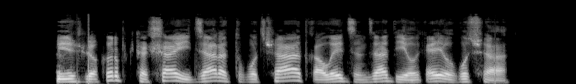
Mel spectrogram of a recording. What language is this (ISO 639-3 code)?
abk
